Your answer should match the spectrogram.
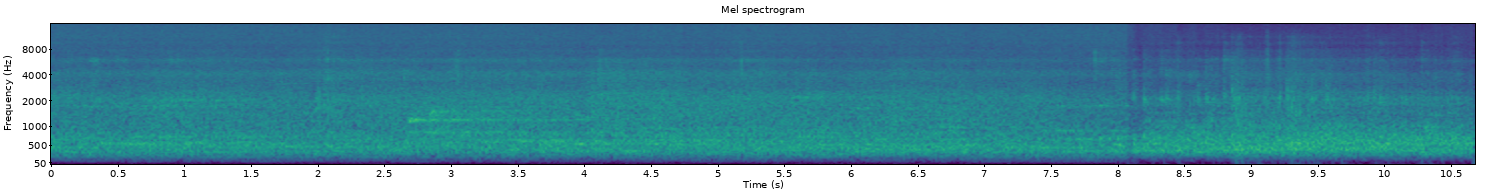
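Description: Steady, even, echoing din of an indoor swimming pool hall, with water noise and room hum and no distinct splash.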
